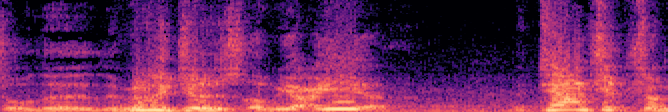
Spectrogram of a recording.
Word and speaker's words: Yair: it should be pronounced y or at least that is how it's pronounced in Hebrew and that is also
